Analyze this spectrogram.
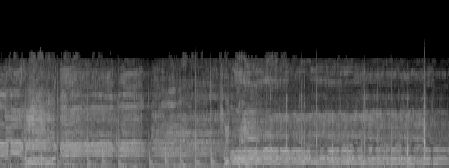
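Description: Qawwali singing with harmoniums: voices in ornamented, wavering melodic lines over steady held harmonium chords, a higher voice entering about four and a half seconds in. A low drum beat underneath drops out about five seconds in and returns near the end.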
